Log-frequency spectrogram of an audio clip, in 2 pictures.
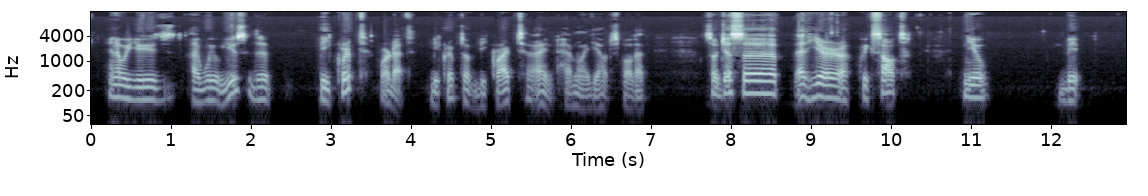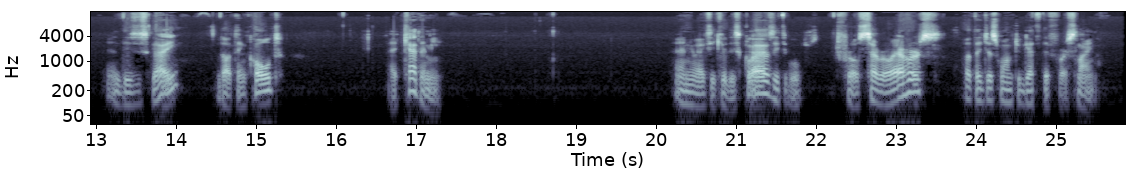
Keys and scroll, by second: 9.4 Tab, 13.8 Return.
